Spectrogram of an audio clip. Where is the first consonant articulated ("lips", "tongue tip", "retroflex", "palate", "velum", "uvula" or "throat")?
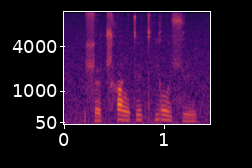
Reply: retroflex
